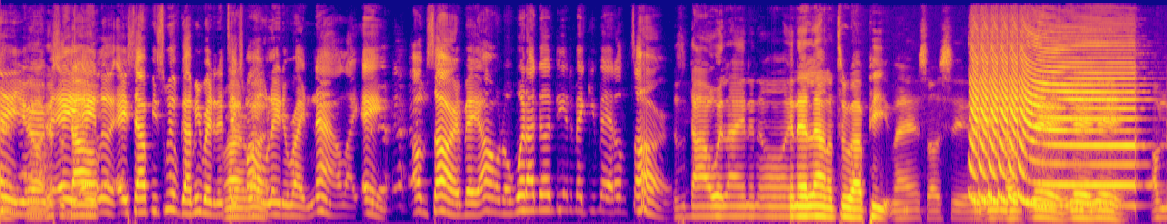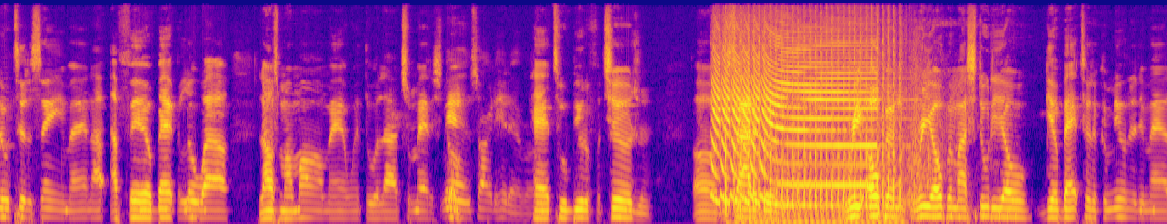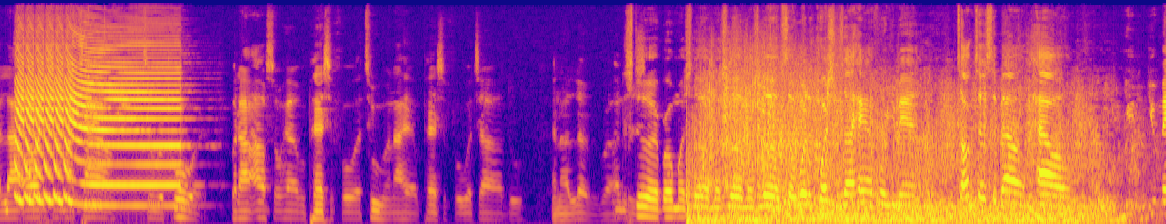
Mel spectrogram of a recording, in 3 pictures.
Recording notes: live at Bailey’s BBQ in Stone Mountain, GA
